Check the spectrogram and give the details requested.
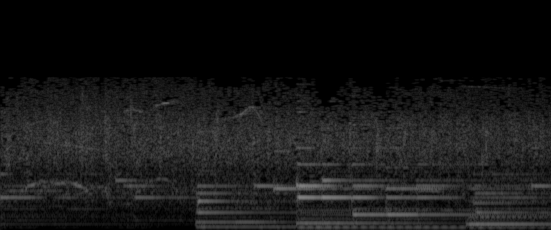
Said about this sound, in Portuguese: Pode aplaudir a ele.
